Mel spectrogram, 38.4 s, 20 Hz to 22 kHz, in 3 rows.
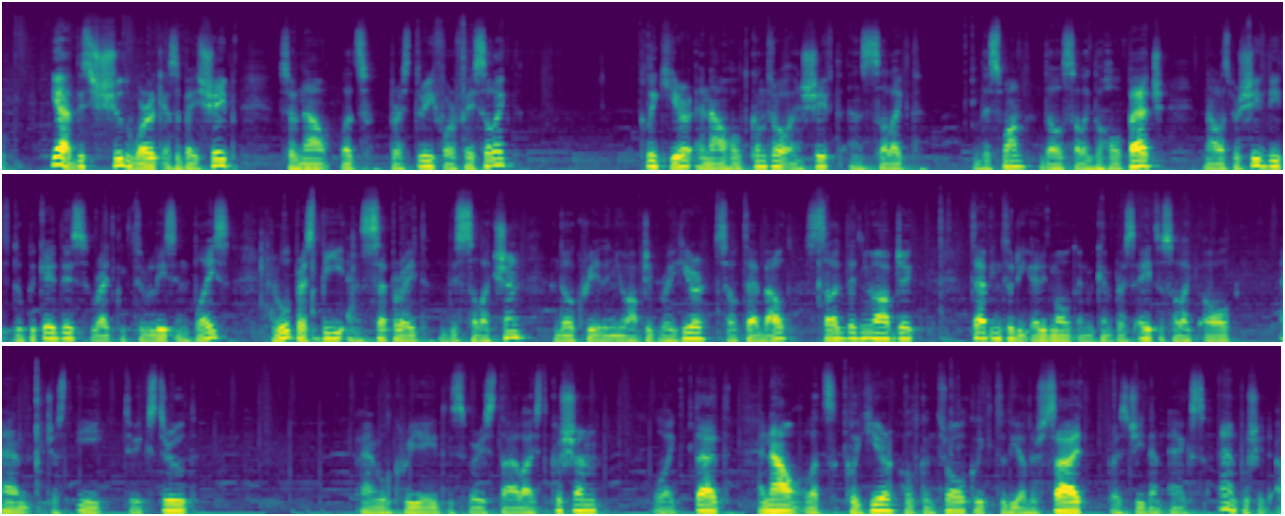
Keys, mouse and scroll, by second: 0.6 scroll down 1, 2.2 middle click, 2.8-3.6 scroll down 1, 4.5 3, 6.2 click, 9.5 ctrl+shift+click, 12.4 shift+d, 13.6 right click, 15.8 p, 20.8 click, 22.1 Tab, 22.8 middle click, 23.7 a, 32.3 click, 32.6-33.1 scroll up 2, 33.1 3, 33.9 click, 35.0 ctrl+click, 35.6-35.9 scroll down 2, 35.9 middle click, 36.6 g, 36.8 x.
